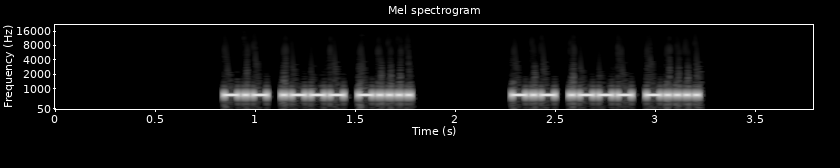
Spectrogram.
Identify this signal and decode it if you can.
Morse code, heard as a keyed tone, about 51 wpm, 700 Hz. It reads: KJ6 KJ6
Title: USA Call Sign Prefixes - Repeated 2x - 50wpm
